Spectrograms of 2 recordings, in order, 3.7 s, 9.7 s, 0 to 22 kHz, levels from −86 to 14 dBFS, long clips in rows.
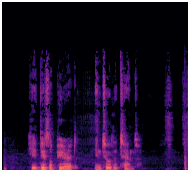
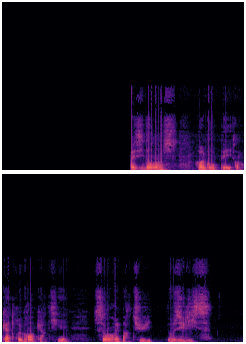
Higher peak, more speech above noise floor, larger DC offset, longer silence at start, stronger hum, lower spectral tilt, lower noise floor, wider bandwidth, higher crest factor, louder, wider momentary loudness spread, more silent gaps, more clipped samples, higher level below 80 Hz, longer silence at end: about the same, -4 dBFS vs -4 dBFS; second, 36 dB vs 44 dB; neither; second, 0.05 s vs 2.55 s; neither; about the same, -5.5 dB/octave vs -6 dB/octave; second, -58 dBFS vs -71 dBFS; first, 16 kHz vs 11.5 kHz; second, 20 dB vs 26 dB; first, -23 LUFS vs -28 LUFS; first, 18 LU vs 15 LU; neither; neither; second, -62 dBFS vs -46 dBFS; second, 0 s vs 0.7 s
